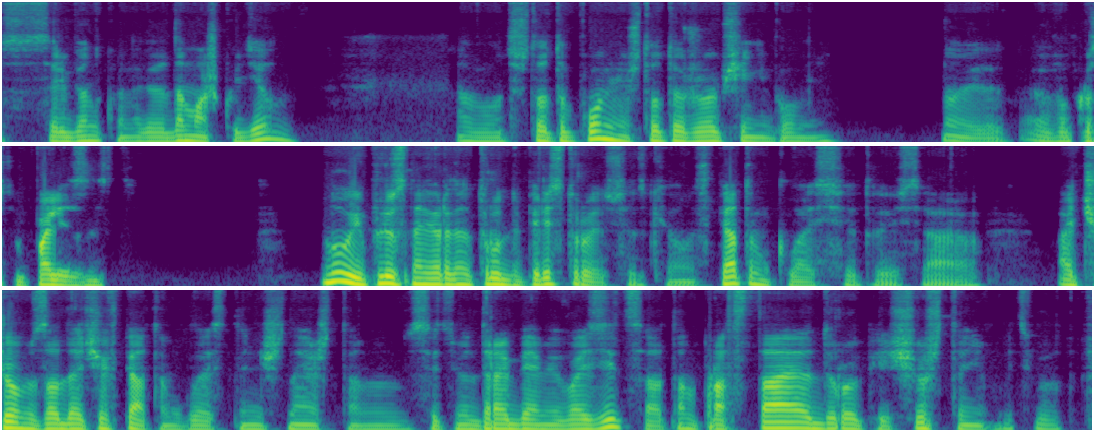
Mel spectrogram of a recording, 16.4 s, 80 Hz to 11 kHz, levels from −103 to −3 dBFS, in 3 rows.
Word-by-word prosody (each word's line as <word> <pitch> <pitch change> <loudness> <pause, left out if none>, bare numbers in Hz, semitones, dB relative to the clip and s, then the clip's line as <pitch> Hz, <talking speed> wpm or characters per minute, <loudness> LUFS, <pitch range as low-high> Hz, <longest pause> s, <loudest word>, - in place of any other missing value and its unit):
с - - -17
ребенком 105 -1 -3
иногда 105 0 -4
домашку 110 -2 -2
делаю, 140 +1 -3 0.8
вот. 100 -2 -9
Что-то 110 -2 -3
помню, 150 0 +3
что-то 115 +2 -2
уже 105 -1 -2
вообще 110 -1 -2
не 95 - -6
помню. 100 +2 -10 0.5
Ну, 95 -5 -9
и - - -16
вопрос, 105 -1 -7
там, 100 - -7
полезности. 105 -4 +2 1.0
Ну 185 0 +10
и 140 - +10
плюс, 155 +3 +6
наверно, 130 -2 +5
трудно 120 -4 +3
перестроить, 120 -7 0
все-таки 110 -4 -14
он 95 -1 -10
в - - -19
5 140 -6 +2
классе. 95 -2 -10
То - - -13
есть, - - -12
а, 100 +1 -9 0.4
о 115 - -1
чем 135 -2 +5
задача 120 +1 +2
в - - -22
5 100 -6 -2
классе? 100 -2 -7
Ты - - -6
начинаешь, 105 0 -6
там, 100 0 -11
с 100 - -12
этими 105 +3 -5
дробями 110 -1 0
возиться, 110 - 0
а - - -8
там 115 +2 -6
простая 135 +5 +4
дробь, 120 -3 -1
еще 100 +7 -2
что-нибудь, 105 -1 -9
вот. 110 -1 -11
110 Hz, 190 wpm, -21 LUFS, 100-120 Hz, 1.0 s, Ну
